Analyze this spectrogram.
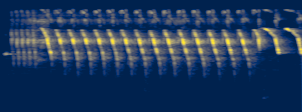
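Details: Canary song in the fast, energetic gacor style: a steady string of rapid, descending buzzy notes repeated over three seconds, ending in a sharper whistled flourish.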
